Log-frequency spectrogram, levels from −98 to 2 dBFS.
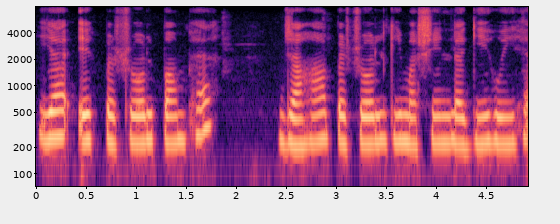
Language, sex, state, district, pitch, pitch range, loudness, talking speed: Hindi, female, Uttar Pradesh, Lalitpur, 230 Hz, 225-240 Hz, -16 LUFS, 145 wpm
